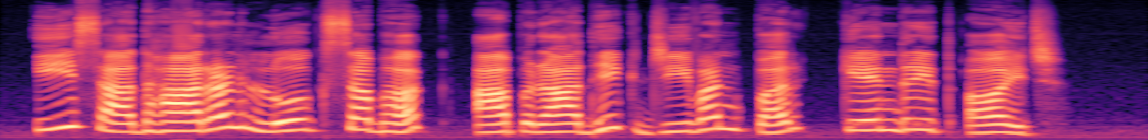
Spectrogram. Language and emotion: Maithili, neutral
